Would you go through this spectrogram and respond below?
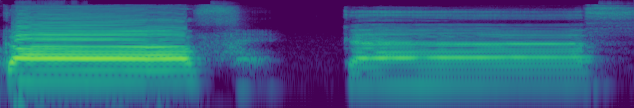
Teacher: কাফ জিবার গোড়া থেকে একটু সামনে আসবে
